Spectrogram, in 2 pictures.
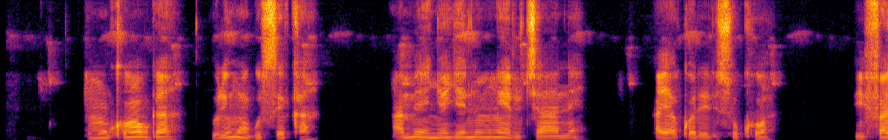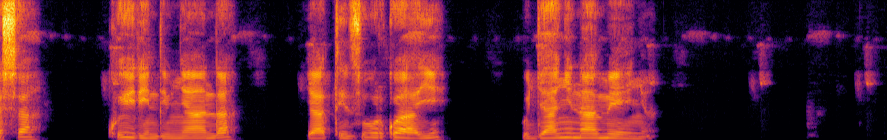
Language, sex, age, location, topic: Kinyarwanda, male, 25-35, Kigali, health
